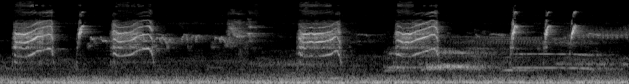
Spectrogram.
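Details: Long-tailed shrike, a young bird taken from the forest, sings loud grating bursts with warbled tones inside, spaced about a second apart. A few short sharp clicks come near the end over low background noise.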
